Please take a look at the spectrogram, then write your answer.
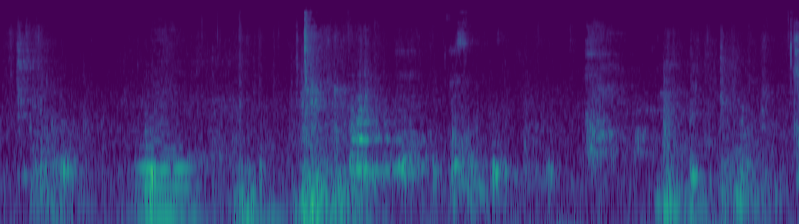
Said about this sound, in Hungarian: kérem, hogy csukd be az ajtót, megötted, légy szíves.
